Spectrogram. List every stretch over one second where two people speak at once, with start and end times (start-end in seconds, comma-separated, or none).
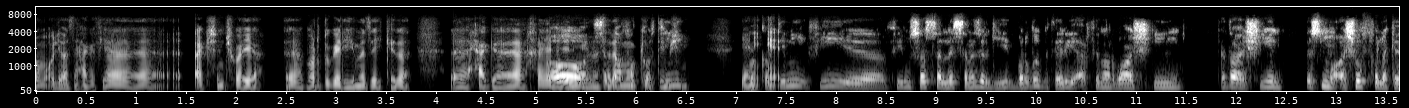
5.1-6.5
